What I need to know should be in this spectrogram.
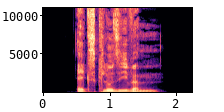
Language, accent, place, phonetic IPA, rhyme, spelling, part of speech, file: German, Germany, Berlin, [ɛkskluˈziːvm̩], -iːvm̩, exklusivem, adjective, De-exklusivem.ogg
- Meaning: strong dative masculine/neuter singular of exklusiv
